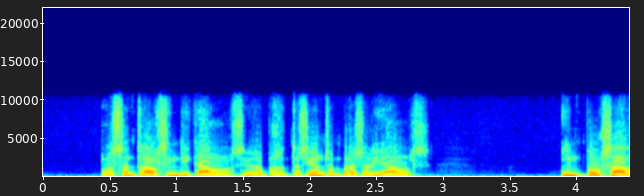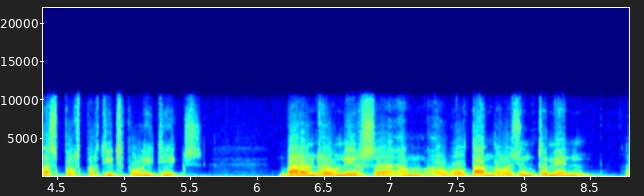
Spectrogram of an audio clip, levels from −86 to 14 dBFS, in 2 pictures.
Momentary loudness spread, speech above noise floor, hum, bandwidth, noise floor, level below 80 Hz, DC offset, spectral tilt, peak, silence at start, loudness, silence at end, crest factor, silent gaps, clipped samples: 10 LU; 29 dB; none; 11 kHz; -46 dBFS; -44 dBFS; under 0.1%; -6 dB/octave; -2 dBFS; 0.45 s; -17 LUFS; 0 s; 16 dB; none; under 0.1%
